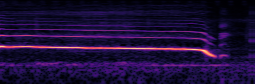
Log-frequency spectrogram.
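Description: A man howls like a wolf to call his dog: one long sustained wail with rich harmonics, held steady for over two seconds before sliding down and cutting off, loud and close, a voice imitating a wolf's howl.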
